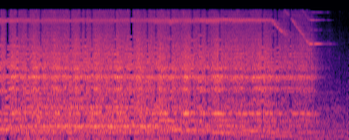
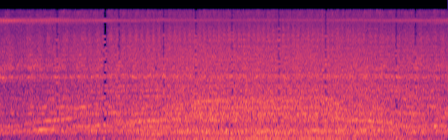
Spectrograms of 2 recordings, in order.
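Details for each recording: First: Milling machine spindle running in reverse, belts noted as a little noisy: steady high motor whine with light belt hum winding down to a stop; the spindle runs smoothly. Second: Upgraded small milling machine running forward, with an emergency stop and DRO fitted: steady run with busy, chattering drive-belt noise at about four beats a second; the belts are a little noisy.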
